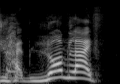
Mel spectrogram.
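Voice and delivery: put-on slow, lightly accented doctor; slow doctor's blessing to the patient; imitating the Korean doctor. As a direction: play the kind doctor, slowly. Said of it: "I'm imitating her".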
